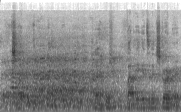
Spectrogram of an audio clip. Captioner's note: audience laughter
